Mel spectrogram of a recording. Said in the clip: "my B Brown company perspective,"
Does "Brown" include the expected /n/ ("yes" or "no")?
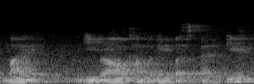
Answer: no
